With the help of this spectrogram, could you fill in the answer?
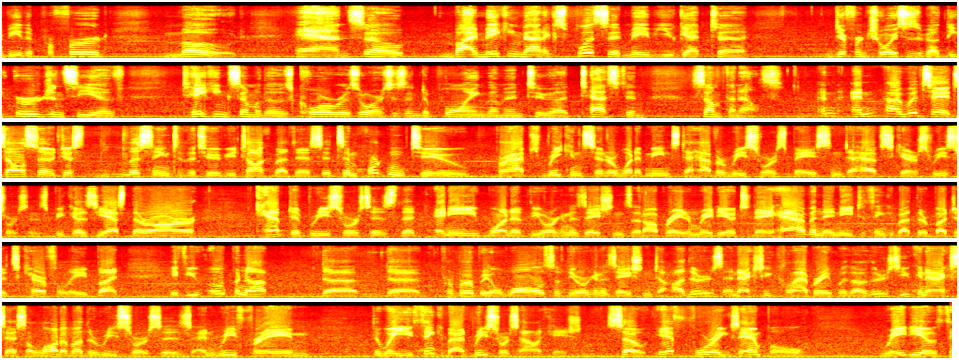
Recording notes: takes a walk on The Freedom Trail in Boston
